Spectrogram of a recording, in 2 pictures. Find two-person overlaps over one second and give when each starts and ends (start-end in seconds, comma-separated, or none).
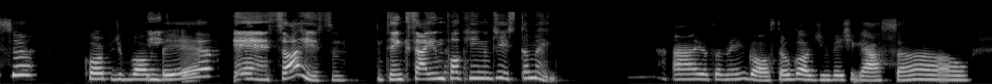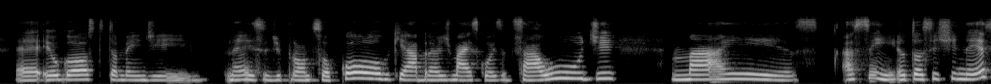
none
